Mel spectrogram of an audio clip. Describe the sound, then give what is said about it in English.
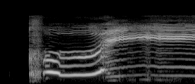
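A voice imitates a front door creaking open: one drawn-out, strained squeal that slides upward in pitch, then holds a high, steady whine until the end, fairly loud and alone. “Creak! I gasp at the sudden noise. Someone's coming in the front door.”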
